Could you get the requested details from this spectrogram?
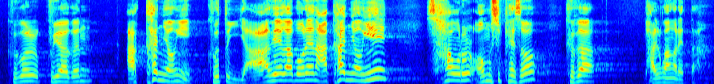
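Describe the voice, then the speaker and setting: A man preaching a sermon as a pastor, animated, voicing laments and rhetorical questions. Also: high voice. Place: church sanctuary. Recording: church hall with long reverb.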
